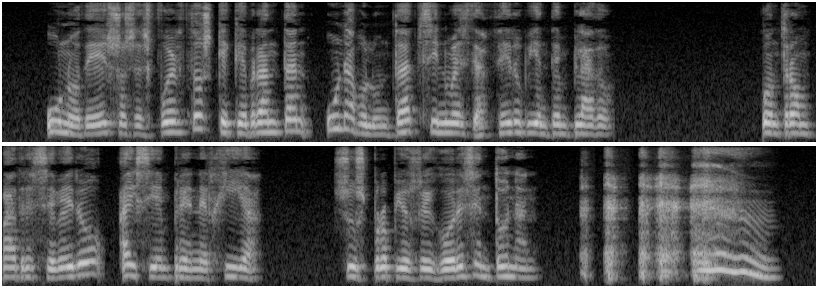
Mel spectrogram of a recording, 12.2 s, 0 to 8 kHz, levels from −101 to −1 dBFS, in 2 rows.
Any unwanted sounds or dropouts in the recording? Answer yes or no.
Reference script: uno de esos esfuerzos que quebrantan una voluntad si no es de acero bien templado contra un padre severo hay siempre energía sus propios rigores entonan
yes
